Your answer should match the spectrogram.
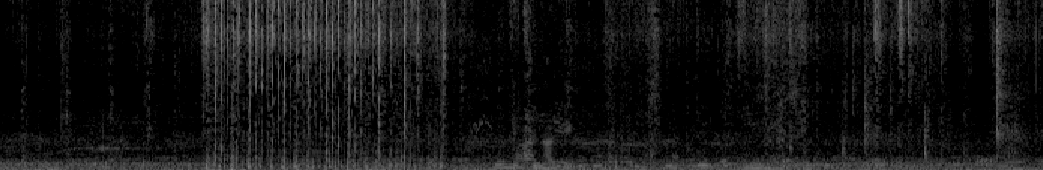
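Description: Teddy pigeons cooing, low rolling coos through the second half, with a rapid flurry of wingbeats from about two to four and a half seconds in.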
